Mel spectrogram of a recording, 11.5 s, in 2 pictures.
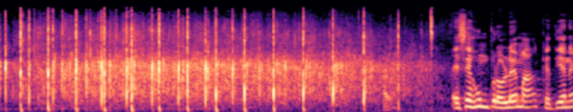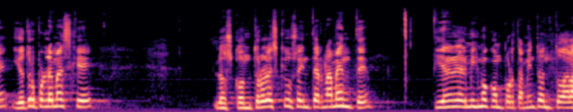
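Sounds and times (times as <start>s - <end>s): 
audience applause: 0.0s - 4.4s
speech: 4.5s - 6.9s, 7.9s - 11.4s.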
